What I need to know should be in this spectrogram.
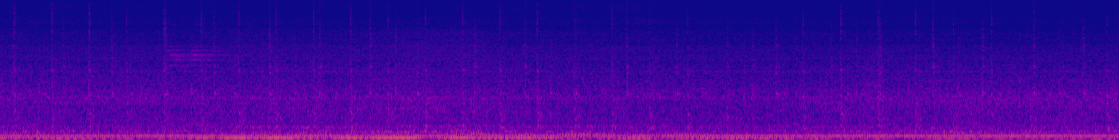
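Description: Small toy motors tick softly and steadily as the toys rock.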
